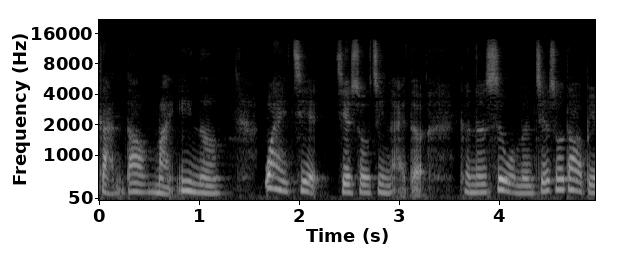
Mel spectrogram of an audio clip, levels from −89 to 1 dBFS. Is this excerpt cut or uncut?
cut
